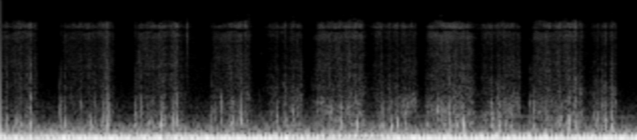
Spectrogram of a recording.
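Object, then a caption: Perforated leather car seat. Long acrylic nails rapidly scratch and tap on a large, padded black leather car seat with smooth and perforated panels inside a Charger Hellcat. Short bursts of crisp, papery scratching start and stop in quick succession over a steady low hum.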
